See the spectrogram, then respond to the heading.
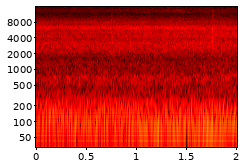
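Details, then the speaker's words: Hyundai Tucson with aircon running after the blend door actuator is refitted: only a steady low engine rumble, with no tapping from behind the dash at ignition-on or start. The dashboard knock is gone and the actuator is quiet. "Tahimik na mga boss. Mga boss. Goods na ah. Wala ng ingay."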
